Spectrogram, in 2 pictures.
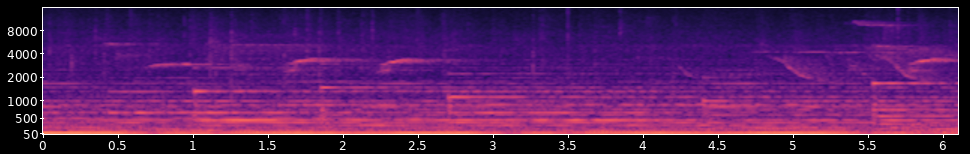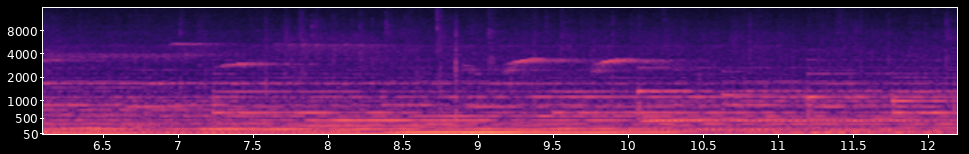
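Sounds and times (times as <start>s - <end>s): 
water dripping and pattering in quiet woods: 0.0s - 12.1s.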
